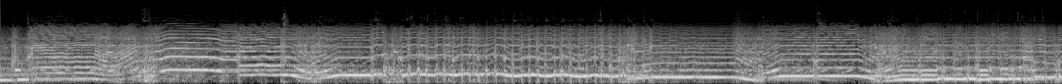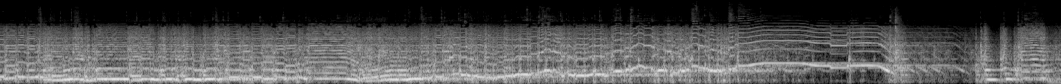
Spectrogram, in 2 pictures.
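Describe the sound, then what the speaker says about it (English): Electric guitar through a Valeton GP-200 amp-modelling processor, heavily distorted, plays a continuous, sustained melodic line with bends and a thick, harmonic-rich tone, no EQ, loud and alone. "without the EQ, it sounds much more harmonic with distortion."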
